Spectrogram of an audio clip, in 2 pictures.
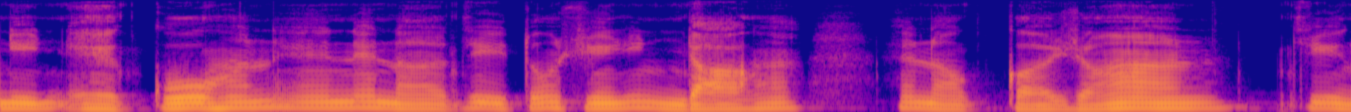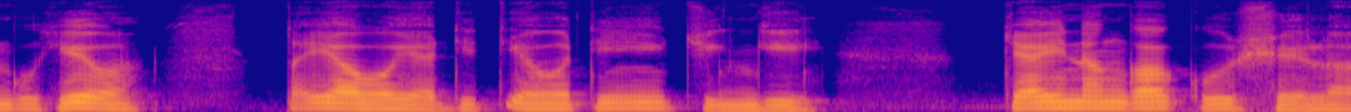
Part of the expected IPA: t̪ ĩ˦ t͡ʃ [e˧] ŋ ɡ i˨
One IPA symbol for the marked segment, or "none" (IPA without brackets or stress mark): i˧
